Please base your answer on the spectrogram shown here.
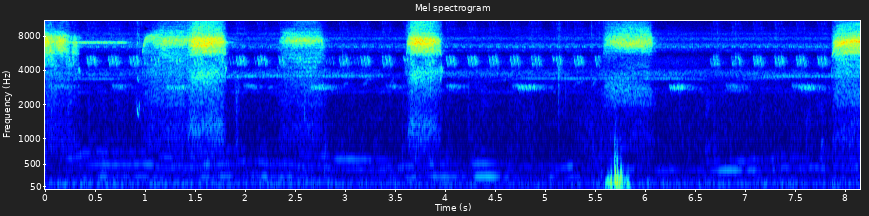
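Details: Owl feeding its young; repeated harsh hissing bursts every second or two, a low thump partway through, and cricket chirping throughout.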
